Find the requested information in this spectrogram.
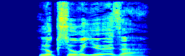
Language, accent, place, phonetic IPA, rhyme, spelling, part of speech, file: German, Germany, Berlin, [ˌlʊksuˈʁi̯øːzɐ], -øːzɐ, luxuriöser, adjective, De-luxuriöser.ogg
- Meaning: 1. comparative degree of luxuriös 2. inflection of luxuriös: strong/mixed nominative masculine singular 3. inflection of luxuriös: strong genitive/dative feminine singular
